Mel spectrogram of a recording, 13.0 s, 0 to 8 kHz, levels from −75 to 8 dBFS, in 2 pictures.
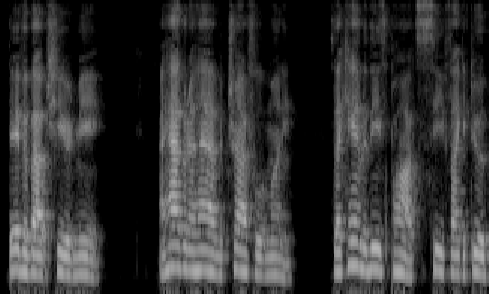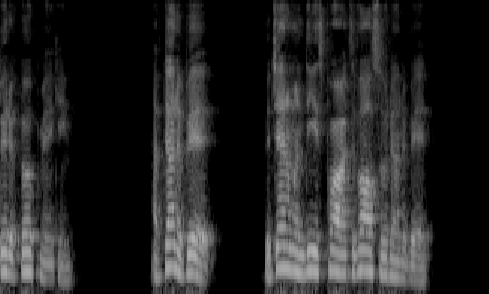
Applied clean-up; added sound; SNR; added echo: none; none; none; none.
